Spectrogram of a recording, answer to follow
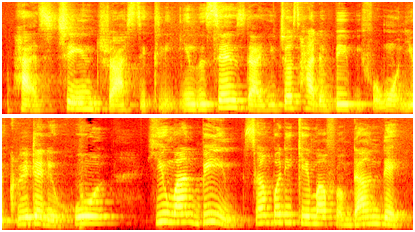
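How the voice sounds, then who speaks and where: A young woman with a Nigerian accent and a slightly croaky voice, giving chatty, emphatic advice in a vlog. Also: low-pitched, a little mellow. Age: young adult. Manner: emphatic, repeats words for stress. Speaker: vlogger sharing first-time mom advice.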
